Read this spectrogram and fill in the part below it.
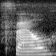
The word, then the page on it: fell: English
